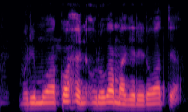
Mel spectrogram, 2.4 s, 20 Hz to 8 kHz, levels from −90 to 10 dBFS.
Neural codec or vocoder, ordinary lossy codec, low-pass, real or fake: none; none; 7.2 kHz; real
